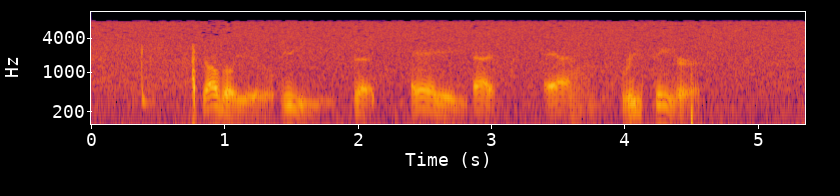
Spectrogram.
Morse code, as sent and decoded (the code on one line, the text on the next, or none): none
